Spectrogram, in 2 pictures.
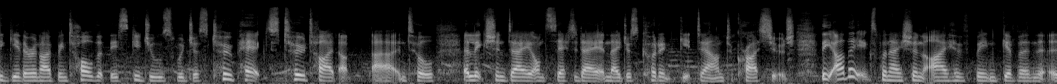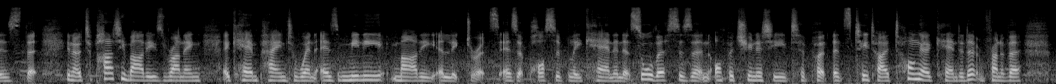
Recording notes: from outside the Christchurch Town Hall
